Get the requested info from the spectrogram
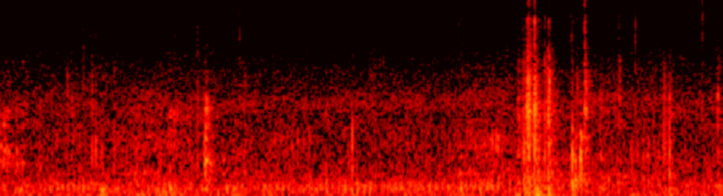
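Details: Six-week-old Ragdoll kittens purr in a low, continuous rumble, with scattered soft clicks and a brief cluster of sharper knocks around the four-second mark.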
